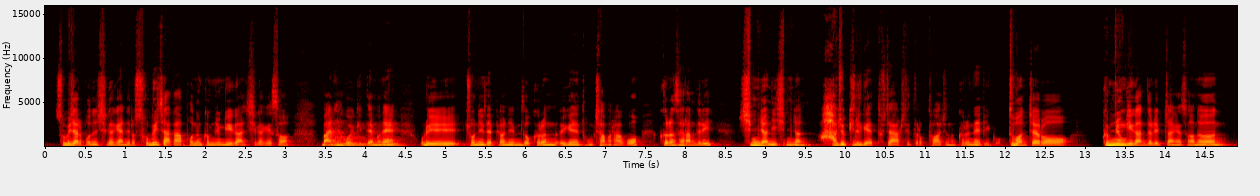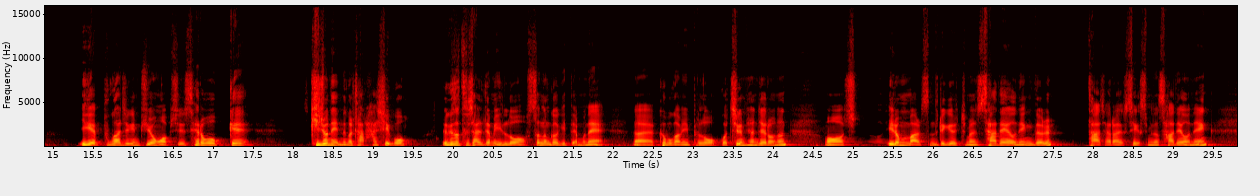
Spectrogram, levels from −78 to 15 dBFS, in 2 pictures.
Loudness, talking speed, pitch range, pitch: -25 LUFS, 355 characters per minute, 110-165 Hz, 135 Hz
